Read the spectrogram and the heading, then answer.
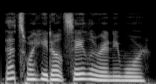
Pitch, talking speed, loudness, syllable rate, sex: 210 Hz, 270 wpm, -14 LUFS, 6.5 syllables/s, female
